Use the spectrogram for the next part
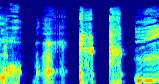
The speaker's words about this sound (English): So I grabbed a bunch of people around the office, and we recorded ourselves gagging in lots of different ways.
